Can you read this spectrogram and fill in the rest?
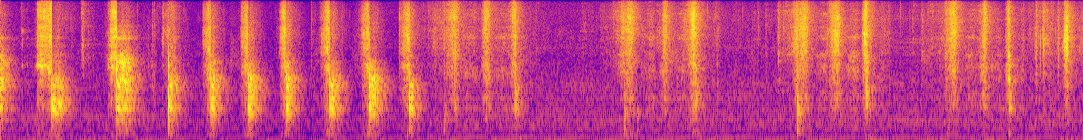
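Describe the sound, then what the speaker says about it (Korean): Knife chopping thin-sliced onion and apple into short pieces on a board, a fast steady run of crisp, close cuts that slows into sparser, uneven taps, with no talking. "양파, 사과를 곱게 채 썰고 짧게 잘라줍니다."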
